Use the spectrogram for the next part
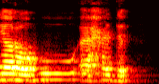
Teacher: itu ada hak dhamir mat yang bertemu dengan alif, itu disebut mad silah tawilah yang panjangnya 3 alif atau 6 harokat.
